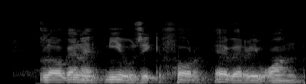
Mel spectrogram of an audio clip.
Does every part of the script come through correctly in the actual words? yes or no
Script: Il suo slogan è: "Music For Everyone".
no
